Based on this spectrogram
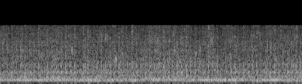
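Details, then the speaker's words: Suzuki DT 2.2 HP two-stroke outboard idling in a test tank on fuel at least a season old; steady even putter, no stumbles; starts okay, slight smokiness owner thinks is from too much oil in the mix. "I think the fuel that's been in here has been in for at least this season, but it still starts okay. There's just a little bit of smokiness on it, and I think that's probably just because there's a bit too much oil in the mixture."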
